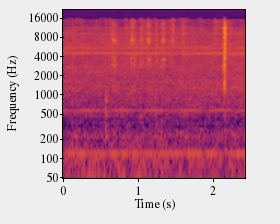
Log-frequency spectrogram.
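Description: Edge of a poker chip scraping the coating off a scratch-off lottery ticket, soft and faint, over a steady low hum.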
